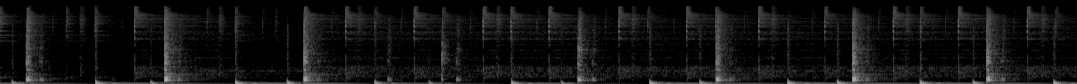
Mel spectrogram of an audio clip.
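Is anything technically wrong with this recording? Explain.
No, the music signal shows no technical faults that can be heard anywhere in the recording.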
